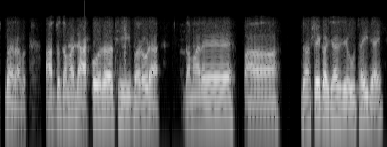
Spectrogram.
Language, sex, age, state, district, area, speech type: Gujarati, male, 30-45, Gujarat, Kheda, rural, conversation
